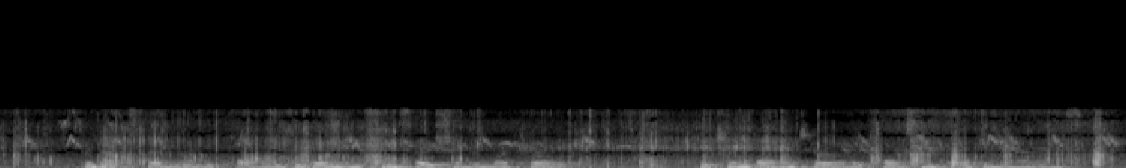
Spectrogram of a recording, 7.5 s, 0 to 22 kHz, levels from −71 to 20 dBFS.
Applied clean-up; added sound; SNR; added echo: none; Run / Bird vocalization, bird call, bird song; 7 dB; reverberation time 0.9 s.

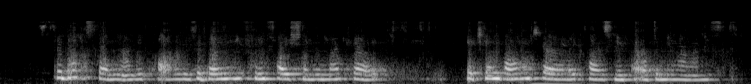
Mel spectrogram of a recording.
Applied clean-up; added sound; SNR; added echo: neural separator model SepFormer DNS4.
